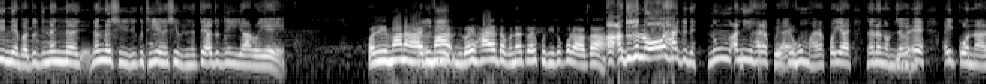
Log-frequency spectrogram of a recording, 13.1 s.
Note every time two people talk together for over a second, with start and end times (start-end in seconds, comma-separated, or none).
none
